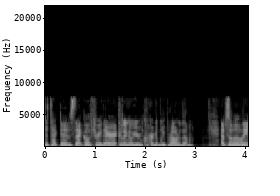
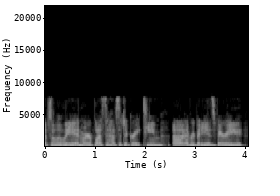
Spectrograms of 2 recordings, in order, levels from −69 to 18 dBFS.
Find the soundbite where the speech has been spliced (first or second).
first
